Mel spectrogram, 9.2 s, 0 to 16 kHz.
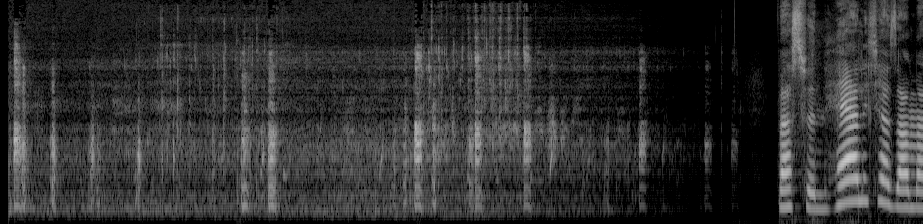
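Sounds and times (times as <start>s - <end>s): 
duck quacking in short nasal bursts: 0.1s - 1.6s, 2.3s - 7.2s
faint ambient hiss: 0.1s - 9.0s
speech: 7.8s - 9.2s.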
